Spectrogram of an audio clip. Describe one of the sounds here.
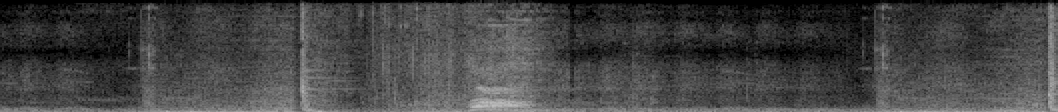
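A heavy axe thuds into a target.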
